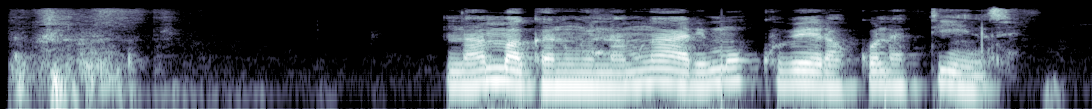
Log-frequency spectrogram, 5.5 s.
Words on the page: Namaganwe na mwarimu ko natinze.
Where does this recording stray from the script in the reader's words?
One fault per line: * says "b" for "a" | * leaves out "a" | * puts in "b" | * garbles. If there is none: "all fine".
* puts in "kubera"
